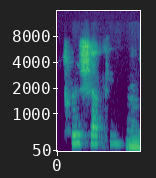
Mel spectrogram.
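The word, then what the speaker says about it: tertiaphim: 그리고 자기 스태프는 아직 생기지 않았고 아직 낳지 않았기 때문에 털시아핌 털샤핑. 산품 천사가 일종의 만능 뭐 하라 그러면 다 해치워서. 다 해치우는 그런 천사 스펠링이 계거든요.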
